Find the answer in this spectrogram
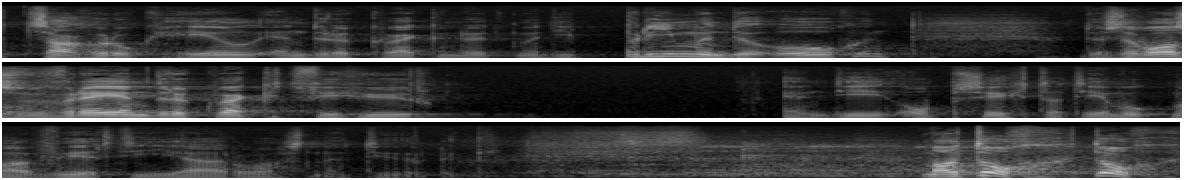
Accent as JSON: {"language": "Dutch", "town": "Mater", "region": "Flanders", "country": "Belgium", "said": "ik ben van Mater. Mater ligt ergens in de Vlaamse Ardennen, vlakbij Oudenaarde"}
